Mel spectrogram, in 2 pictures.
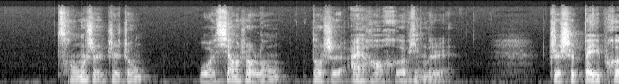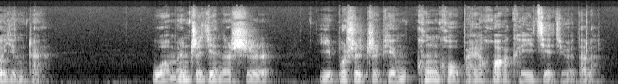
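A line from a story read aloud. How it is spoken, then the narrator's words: Calm, detached. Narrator (Chinese): 项少龙淡淡的说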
